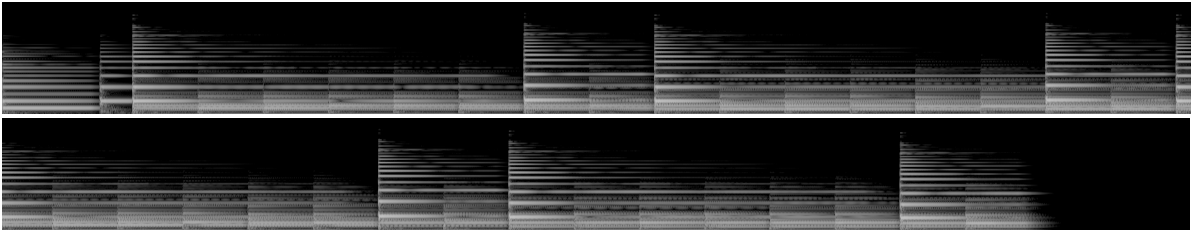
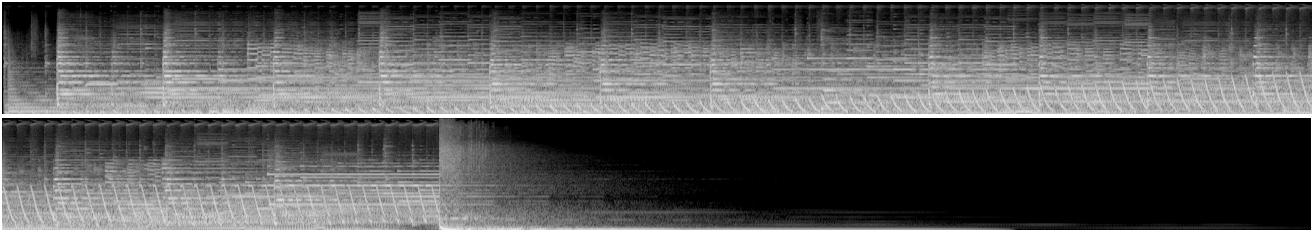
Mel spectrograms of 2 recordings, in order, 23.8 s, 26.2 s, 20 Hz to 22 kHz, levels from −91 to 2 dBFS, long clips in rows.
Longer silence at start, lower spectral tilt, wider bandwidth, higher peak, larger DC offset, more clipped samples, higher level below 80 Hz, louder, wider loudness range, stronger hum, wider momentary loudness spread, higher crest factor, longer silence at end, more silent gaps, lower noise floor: about the same, 0 s vs 0 s; about the same, -5.5 dB/octave vs -5.5 dB/octave; about the same, over 20 kHz vs 20 kHz; second, -12 dBFS vs -2 dBFS; first, 0.3% vs under 0.1%; neither; second, -62 dBFS vs -24 dBFS; second, -31 LUFS vs -15 LUFS; second, 4 LU vs 7 LU; neither; about the same, 10 LU vs 8 LU; about the same, 18 dB vs 14 dB; second, 1.1 s vs 3.55 s; neither; second, -52 dBFS vs -85 dBFS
